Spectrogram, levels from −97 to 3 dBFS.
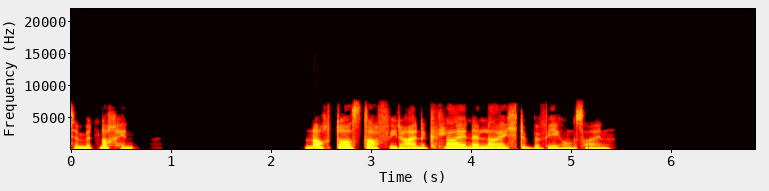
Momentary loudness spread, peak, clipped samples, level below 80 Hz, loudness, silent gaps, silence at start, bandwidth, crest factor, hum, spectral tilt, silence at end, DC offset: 11 LU; -2 dBFS; under 0.1%; -64 dBFS; -20 LUFS; 0.69-0.73 s, 0.92-1.00 s, 1.46-2.31 s; 0 s; 7.4 kHz; 20 dB; none; -5 dB/octave; 1.45 s; under 0.1%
